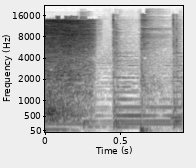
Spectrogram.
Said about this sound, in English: Drag the paint gun over the stain to paint it over.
